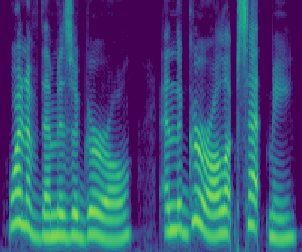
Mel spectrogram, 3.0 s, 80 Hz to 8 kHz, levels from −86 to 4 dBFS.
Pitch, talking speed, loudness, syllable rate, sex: 235 Hz, 220 wpm, -17 LUFS, 5.0 syllables/s, female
